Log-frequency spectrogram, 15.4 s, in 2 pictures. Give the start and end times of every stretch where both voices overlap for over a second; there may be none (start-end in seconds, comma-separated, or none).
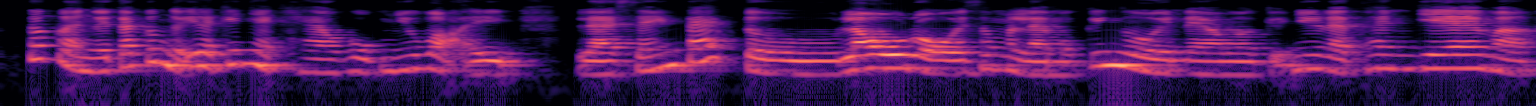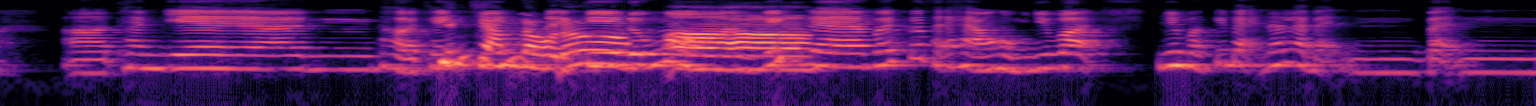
9.8-11.7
